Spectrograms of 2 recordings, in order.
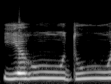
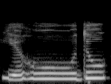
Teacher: لیکن دال کی پیش کو لمبا نہیں کریں گے، حرکات کو ہم لمبا نہیں کرتے ہوتے، یہودو نہیں، ٹھیک ہے، یہود۔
